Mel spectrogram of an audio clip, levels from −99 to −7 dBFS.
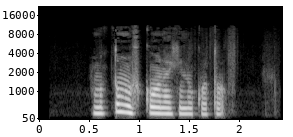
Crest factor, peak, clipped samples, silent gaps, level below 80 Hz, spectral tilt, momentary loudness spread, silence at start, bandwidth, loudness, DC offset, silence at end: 18 dB; -8 dBFS; under 0.1%; none; -76 dBFS; -8 dB/octave; 12 LU; 0.55 s; 10.5 kHz; -25 LUFS; under 0.1%; 0.6 s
